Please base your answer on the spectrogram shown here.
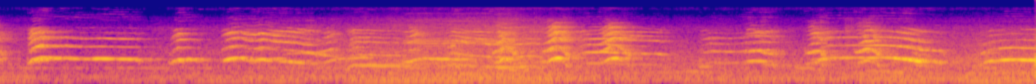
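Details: Young German Spitz pup letting out a string of thin, squeaky whines and short yelps that bend up and down in pitch, closely spaced, with steady low hum in the background.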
